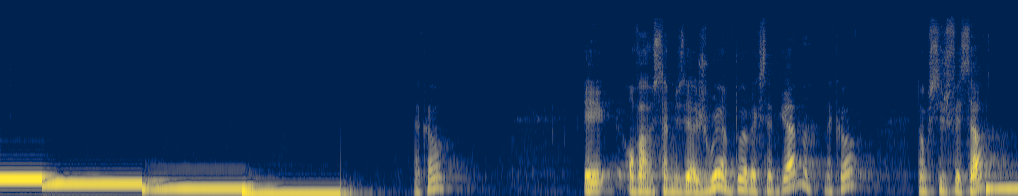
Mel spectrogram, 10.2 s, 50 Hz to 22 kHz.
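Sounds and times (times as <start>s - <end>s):
synthesized tones of a harmonic scale stepping downward: 0.1s - 3.7s
speech: 4.2s - 4.6s, 5.9s - 10.1s.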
